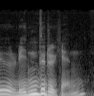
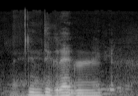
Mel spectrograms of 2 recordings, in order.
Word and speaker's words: 린드그렌: 그래서 그 이 법이 부모 체벌 금지법이 통과되기 1년 전인 1978년에 이제 스웨덴의 삐삐 롱스타킹으로 유명한 아동 문학가 아스트리드 린드르겐 린드그렌. 린드그렌 역시 발음이 어렵군요.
